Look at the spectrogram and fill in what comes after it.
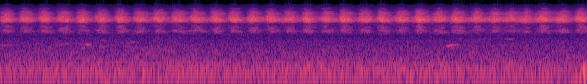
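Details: Cicadas in summer heat along a desolate Sardinian beach: relentless high-pitched sizzling, rhythmically pulsing around two and a half beats per second, with a faint short chirp or two in the background.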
